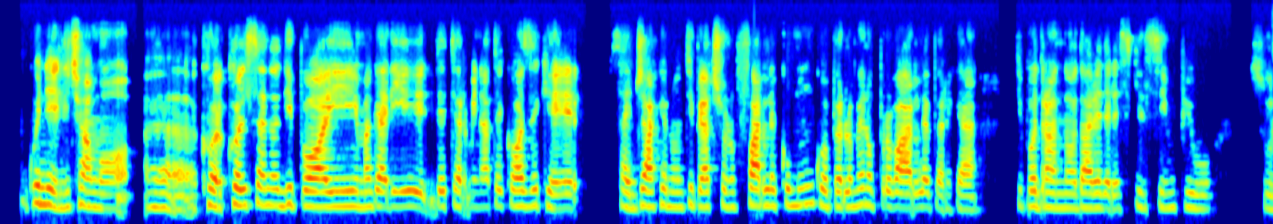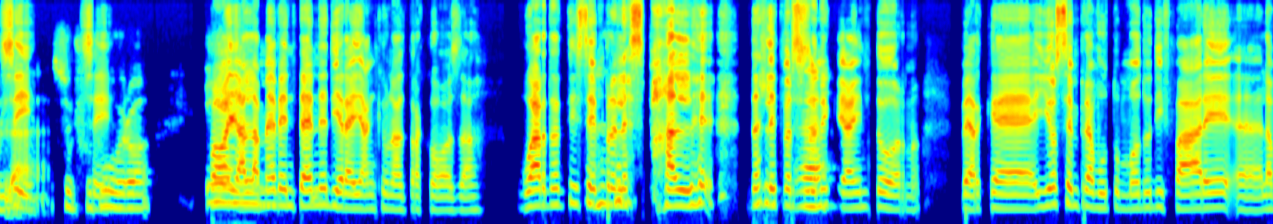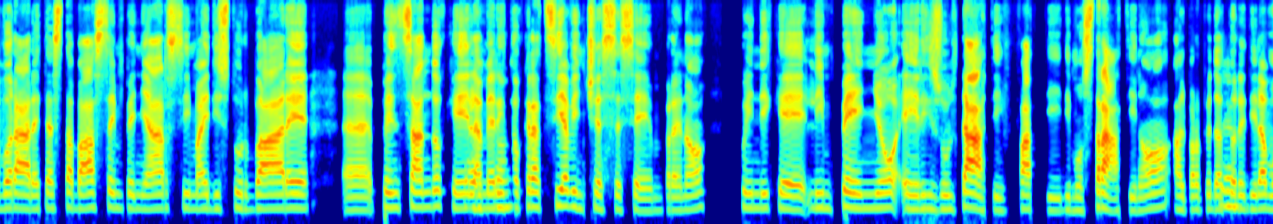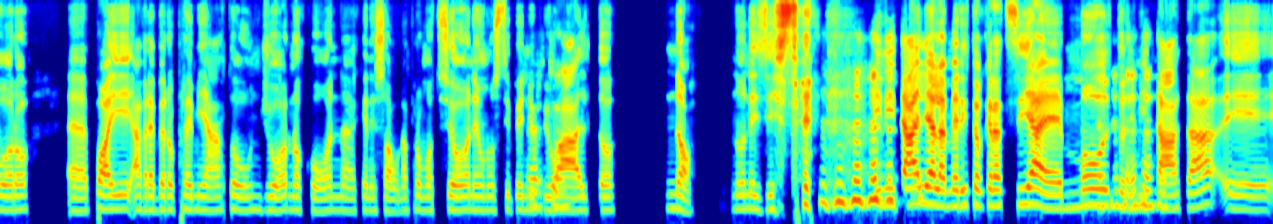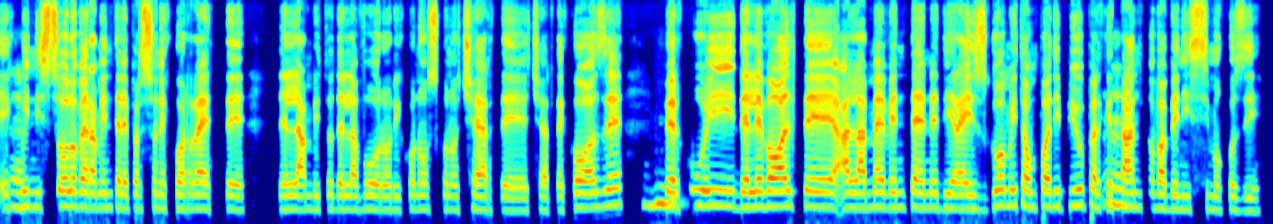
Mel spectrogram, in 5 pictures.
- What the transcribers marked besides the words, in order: in English: "skills"; laughing while speaking: "spalle"; chuckle; laughing while speaking: "esiste"; other background noise; chuckle; chuckle; tapping
- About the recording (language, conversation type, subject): Italian, podcast, Cosa diresti al tuo io più giovane sul lavoro?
